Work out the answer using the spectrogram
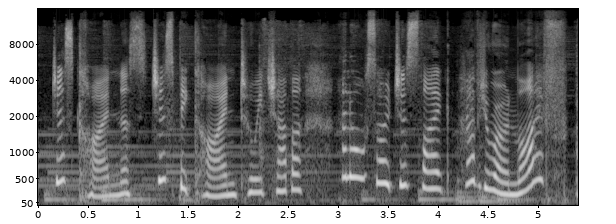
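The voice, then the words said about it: Imitating her mother's voice. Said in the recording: “I did that voice for my mother. She's not quite like that.”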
